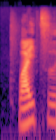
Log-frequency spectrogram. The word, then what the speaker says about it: YIIK: Y2K って読むね。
